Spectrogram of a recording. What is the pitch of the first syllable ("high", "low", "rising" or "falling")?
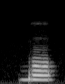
low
